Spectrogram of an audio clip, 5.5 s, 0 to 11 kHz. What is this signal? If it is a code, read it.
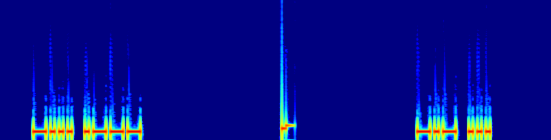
Morse code, heard as a keyed tone, about 28 wpm, 700 Hz. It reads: BJ KS
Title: Top Two Letter Combinations in Words 28wpm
